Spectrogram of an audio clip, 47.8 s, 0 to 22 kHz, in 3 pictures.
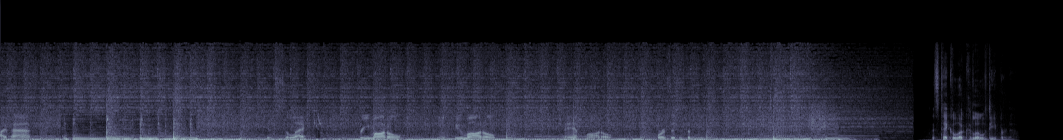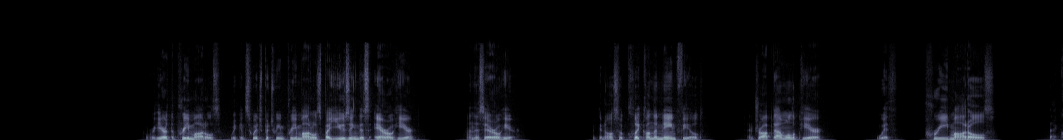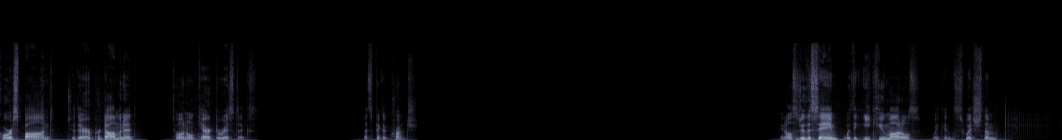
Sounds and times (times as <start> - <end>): Speech: 0.0 - 0.5, 4.0 - 4.7, 5.4 - 7.5, 8.4 - 9.2, 9.8 - 10.6, 14.0 - 15.3, 18.2 - 22.2, 23.0 - 23.8, 24.9 - 26.5, 27.2 - 28.3, 29.1 - 30.9, 31.7 - 35.8, 37.4 - 38.2, 43.6 - 46.9
Music: 0.0 - 13.7.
